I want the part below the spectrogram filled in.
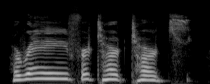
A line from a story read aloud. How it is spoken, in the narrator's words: her dad yelled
